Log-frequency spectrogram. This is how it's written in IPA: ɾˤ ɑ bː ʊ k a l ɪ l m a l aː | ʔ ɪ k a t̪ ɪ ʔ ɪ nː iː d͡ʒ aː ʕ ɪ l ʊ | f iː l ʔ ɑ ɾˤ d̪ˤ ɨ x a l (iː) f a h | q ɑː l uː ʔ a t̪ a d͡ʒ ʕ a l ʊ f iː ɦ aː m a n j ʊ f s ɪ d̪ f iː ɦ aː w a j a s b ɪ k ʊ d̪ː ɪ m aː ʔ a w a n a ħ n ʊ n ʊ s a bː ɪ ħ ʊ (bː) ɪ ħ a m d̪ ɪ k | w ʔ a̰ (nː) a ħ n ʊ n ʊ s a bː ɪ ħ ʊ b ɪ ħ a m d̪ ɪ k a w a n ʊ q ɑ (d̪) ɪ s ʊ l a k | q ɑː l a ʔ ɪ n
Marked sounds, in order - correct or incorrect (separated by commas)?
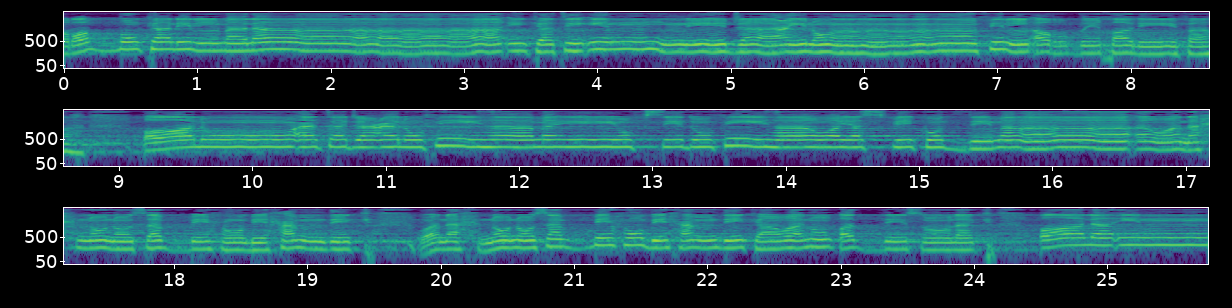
correct, incorrect, incorrect, incorrect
